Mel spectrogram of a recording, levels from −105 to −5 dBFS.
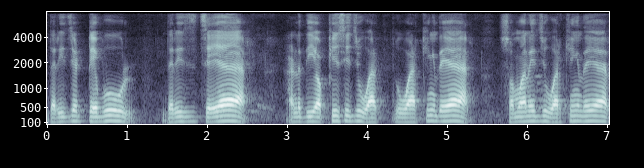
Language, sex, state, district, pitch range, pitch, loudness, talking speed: English, male, Odisha, Malkangiri, 115-135 Hz, 125 Hz, -19 LUFS, 155 wpm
